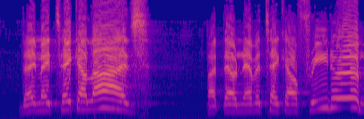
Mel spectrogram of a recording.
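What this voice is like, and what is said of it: Poor put-on Scottish accent. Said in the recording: “me trying to do a really poor Scottish accent”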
